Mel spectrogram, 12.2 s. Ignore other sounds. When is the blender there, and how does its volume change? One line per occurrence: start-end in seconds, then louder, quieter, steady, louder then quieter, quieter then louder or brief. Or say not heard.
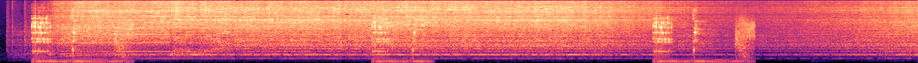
0.1-12.2 quieter.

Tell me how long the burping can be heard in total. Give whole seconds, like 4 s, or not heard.
4 s.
